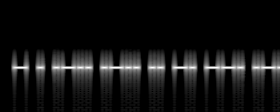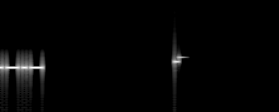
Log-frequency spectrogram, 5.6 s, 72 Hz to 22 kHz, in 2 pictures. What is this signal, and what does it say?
Morse code, heard as a keyed tone, about 30 wpm, 700 Hz. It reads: TELLING.
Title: A Sound Of Thunder 30wpm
